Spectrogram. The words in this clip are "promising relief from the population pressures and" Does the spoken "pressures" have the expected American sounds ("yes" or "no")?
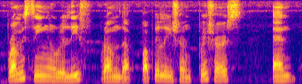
no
